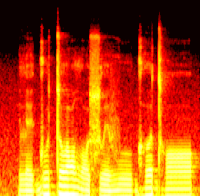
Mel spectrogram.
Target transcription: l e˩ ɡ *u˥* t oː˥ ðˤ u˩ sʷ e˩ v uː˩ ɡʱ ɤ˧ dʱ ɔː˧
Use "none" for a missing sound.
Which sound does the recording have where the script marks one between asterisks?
u˥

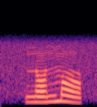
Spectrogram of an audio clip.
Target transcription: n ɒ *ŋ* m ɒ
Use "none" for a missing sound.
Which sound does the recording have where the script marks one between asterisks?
n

